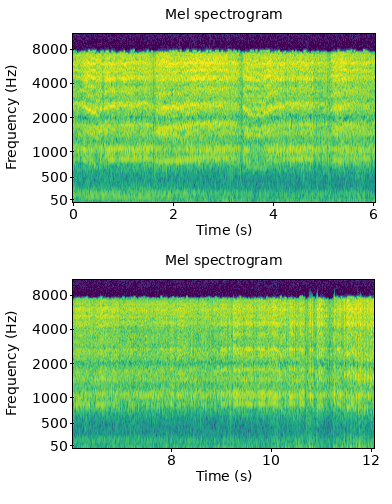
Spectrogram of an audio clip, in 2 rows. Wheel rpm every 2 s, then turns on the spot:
230, 220, 230, 230, 230, 230.
none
